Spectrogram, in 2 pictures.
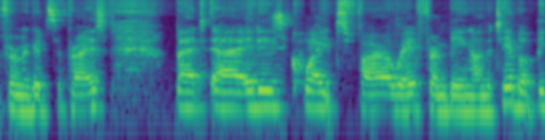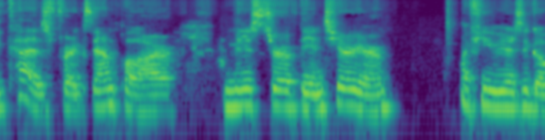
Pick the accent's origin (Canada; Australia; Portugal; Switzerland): Canada; moved away as an adult; now in Montélimar, France; when I was growing up in Canada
